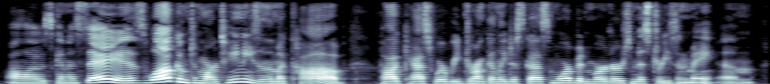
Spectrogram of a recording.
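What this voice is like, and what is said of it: Hoarse, raspy laryngitis voice. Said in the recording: “my voice sounds evil. I've got a little bit of laryngitis”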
